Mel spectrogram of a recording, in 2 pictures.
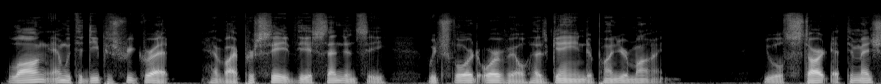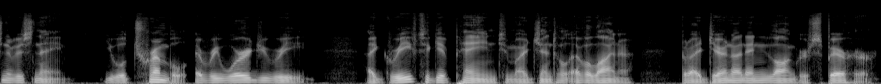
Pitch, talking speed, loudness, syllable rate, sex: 85 Hz, 165 wpm, -21 LUFS, 5.1 syllables/s, male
